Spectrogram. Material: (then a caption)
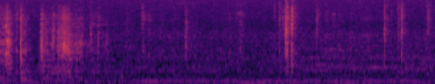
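Baked bread. Thin, delicate sheets of dried whole-wheat roqaq flatbread, cooked in a pan, are broken and crushed by hand. They give sharp, bright crackles and snaps, loudest at the start and near the three-second mark, over a low steady hum. The crunch shows the sheets are dry and crisp.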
